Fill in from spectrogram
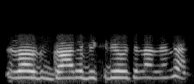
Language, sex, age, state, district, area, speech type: Odia, female, 60+, Odisha, Boudh, rural, conversation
